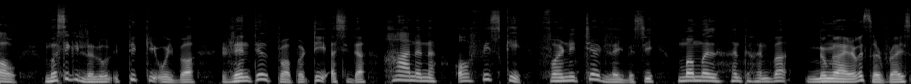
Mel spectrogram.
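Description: No technical faults can be heard anywhere in the speech recording; the signal stays continuous and stable throughout.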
